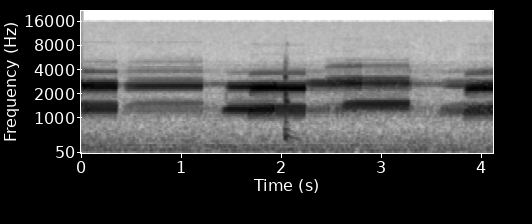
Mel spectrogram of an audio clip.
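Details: Tree frogs in a nighttime chorus after a rainy summer day, several steady trills of about a second each overlapping and alternating with only short breaks between them.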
